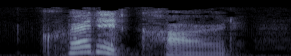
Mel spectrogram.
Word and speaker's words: credit card: Credit card. Credit is spelled C-R-E-D-I-T. Card is spelled C-A-R-D, credit card. 请注意它的重音是在第一个音节 credit card. – 不要念成 credit card, 啊，记住。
